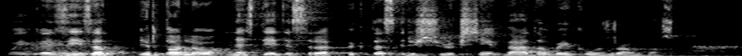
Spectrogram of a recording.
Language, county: Lithuanian, Kaunas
